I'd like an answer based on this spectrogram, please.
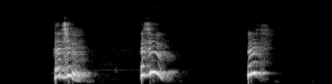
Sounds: Sneeze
